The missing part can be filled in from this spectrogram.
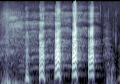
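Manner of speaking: loud, high-pitched laugh; burst of laughter. Real, not acted. Co-host reacts to the clothing dare, bursting out laughing.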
